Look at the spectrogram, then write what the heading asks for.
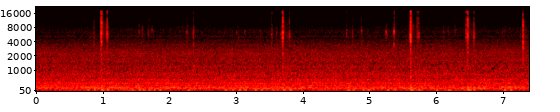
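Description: Quick bursts of keyboard keys clicking as someone types to summon units in a typing video game, irregular clusters of sharp taps over a quiet low hum, no speech.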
